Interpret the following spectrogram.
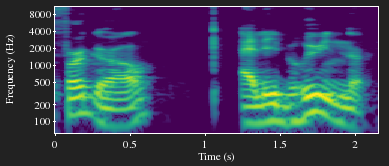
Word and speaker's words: brune: And for a girl, elle est brune. Now we separate the U and the N, and we do pronounce the N. Elle est brune.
